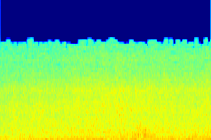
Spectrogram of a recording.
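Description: Steady rushing of water, even and unbroken, with a faint low hum beneath it.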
